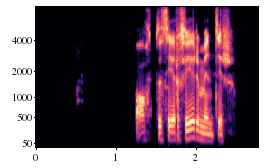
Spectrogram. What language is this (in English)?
Icelandic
